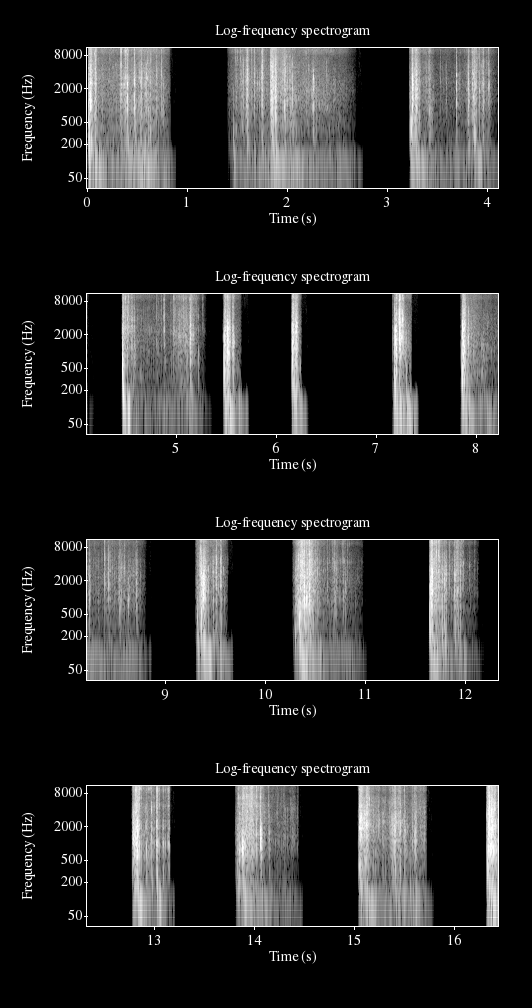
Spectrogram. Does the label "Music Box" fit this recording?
No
